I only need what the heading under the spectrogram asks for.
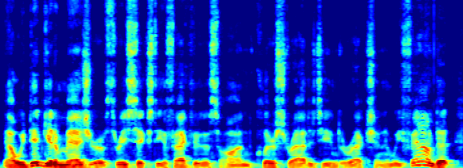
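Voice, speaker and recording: A man's voice: medium pitch, expressive, a little fast, darkish tone. A man presenting a business webinar as a leadership consultant, telling anecdotes and often repeating words as he restarts.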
